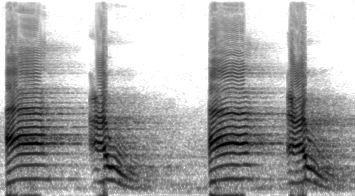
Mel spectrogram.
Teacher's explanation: Ain itu dikeluar di tengah tenggorokan, Pak.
